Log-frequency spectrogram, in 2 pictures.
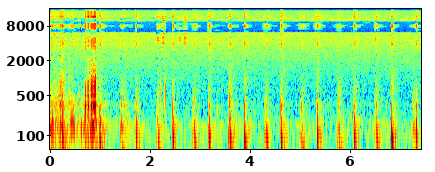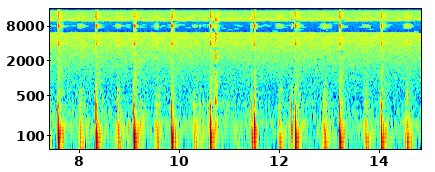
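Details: Heart sounds during a straining breath-hold under pressure: steady thumps near 80 a minute that gradually space out, the heartbeat slowing.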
